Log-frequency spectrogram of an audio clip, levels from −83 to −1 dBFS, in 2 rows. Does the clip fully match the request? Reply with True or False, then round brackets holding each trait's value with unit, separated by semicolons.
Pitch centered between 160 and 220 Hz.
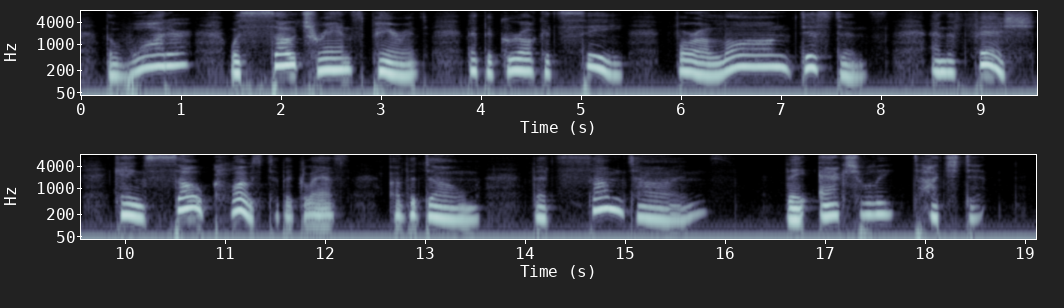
True (185 Hz)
